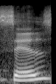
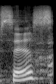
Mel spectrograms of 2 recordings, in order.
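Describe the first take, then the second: First: The word ends with a buzzing z sound. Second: The word ends with a hissing s sound. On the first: The speaker calls it wrong. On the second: The speaker calls it right.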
